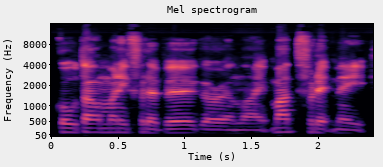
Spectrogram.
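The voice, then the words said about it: Put-on Manchester accent. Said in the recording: “they speak proper Manc talk ... And they talk a bit like that.”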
